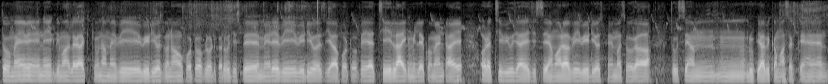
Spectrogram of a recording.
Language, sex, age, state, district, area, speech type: Urdu, male, 18-30, Bihar, Supaul, rural, spontaneous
